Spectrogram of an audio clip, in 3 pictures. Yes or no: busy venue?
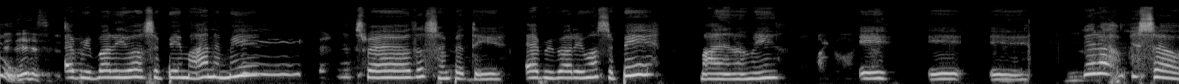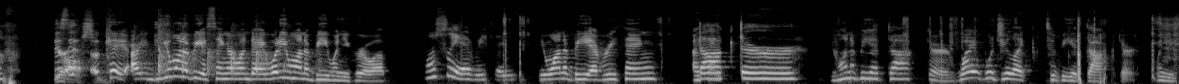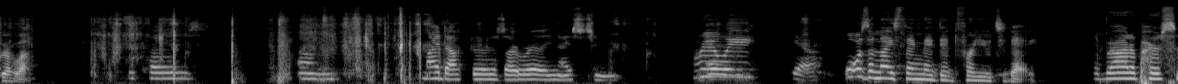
no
